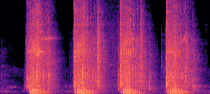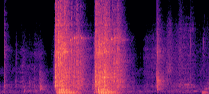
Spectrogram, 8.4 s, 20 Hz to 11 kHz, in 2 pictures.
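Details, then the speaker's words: Stihl 08S chainsaw after new parts: repeated pull-cord rasps about once a second, each with a brief sputter but no catch; hard start, sputters but won't run, owner thinks it's flooding; these saws are known for leaking fuel. "She's got to be flooding out."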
